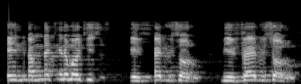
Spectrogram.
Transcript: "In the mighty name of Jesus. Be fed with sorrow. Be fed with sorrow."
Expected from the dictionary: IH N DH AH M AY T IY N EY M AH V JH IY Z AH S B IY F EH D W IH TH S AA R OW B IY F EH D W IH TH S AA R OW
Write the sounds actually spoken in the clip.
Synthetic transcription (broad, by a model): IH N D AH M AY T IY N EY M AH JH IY S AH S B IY F EH D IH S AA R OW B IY F EH D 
